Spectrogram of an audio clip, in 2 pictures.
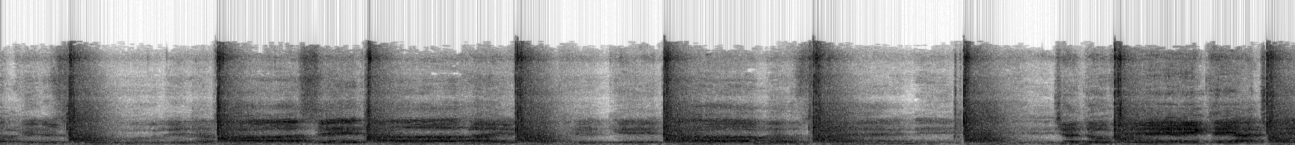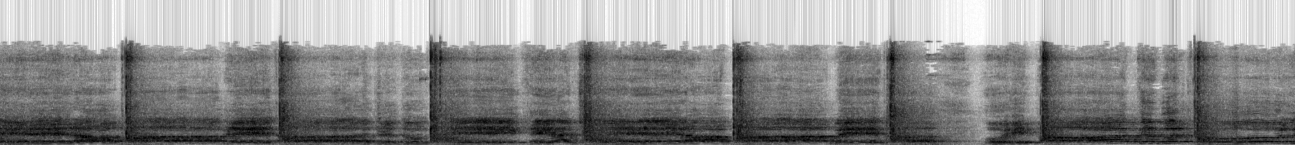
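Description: Men chanting an Urdu nauha lament together in a sing-song chorus, with a crowd beating their bare chests in unison (matam), a sharp slap about once a second keeping the rhythm. Loudness drops briefly near the end.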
